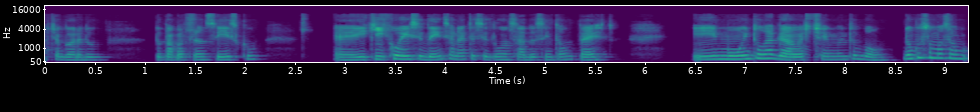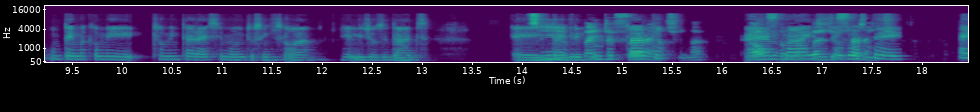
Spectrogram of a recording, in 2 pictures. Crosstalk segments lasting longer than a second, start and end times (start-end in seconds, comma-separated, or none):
14.0-15.5, 16.3-17.8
